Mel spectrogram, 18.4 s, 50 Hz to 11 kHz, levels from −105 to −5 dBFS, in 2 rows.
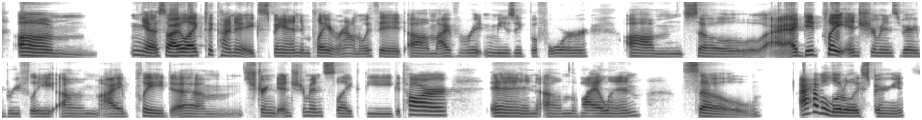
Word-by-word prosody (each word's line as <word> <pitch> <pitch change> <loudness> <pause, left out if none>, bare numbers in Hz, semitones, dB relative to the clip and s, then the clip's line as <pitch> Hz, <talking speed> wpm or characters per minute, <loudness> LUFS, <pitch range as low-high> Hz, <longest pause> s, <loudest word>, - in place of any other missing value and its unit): Um, 165 - +2 0.4
yeah, 205 -9 +3
so 200 +1 +2
I 195 +1 +10
like 200 0 +6
to 255 - -3
kinda 200 -5 0
expand 180 -1 -1
and 170 -1 -13
play 175 -2 0
around 160 -1 -8
with 165 +3 -11
it. 155 -3 -2
Um, 160 -1 -4
I've 170 0 -2
written 180 +2 -12
music 175 -1 -8
before. 170 +1 -11 0.4
Um, 160 -2 -4
so 155 - -5
I 460 - +6
I - - +7
did 240 +4 +4
play 275 - +10
instruments 185 -2 -1
very 175 -1 -5
briefly. 165 -1 -9
Um, 160 -1 -9
I 155 0 -1
played, 170 -5 -1
um, 150 -2 -6
stringed 175 -3 -3
instruments 200 +2 -3
like 160 -2 -9
the 150 -1 -9
guitar 240 -3 +4 0.4
and, 170 -3 -3
um, 165 0 -9
the 160 - -18
violin. 165 +3 -3 0.4
So - - -3 0.4
I - - +8
have 405 -3 +4
a - - +1
little 195 -6 0
experience. 170 +1 -6
170 Hz, 150 wpm, -25 LUFS, 160-190 Hz, 0.4 s, I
